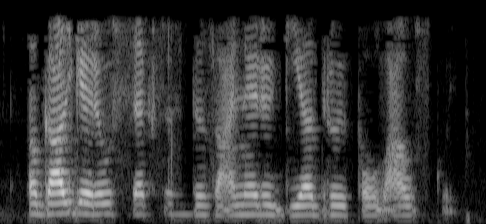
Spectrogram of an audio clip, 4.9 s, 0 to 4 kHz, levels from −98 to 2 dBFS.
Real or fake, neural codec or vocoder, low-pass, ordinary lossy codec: real; none; 3.6 kHz; MP3, 24 kbps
